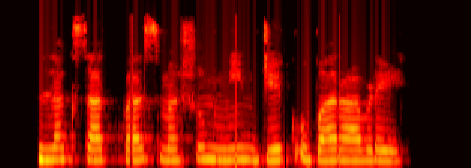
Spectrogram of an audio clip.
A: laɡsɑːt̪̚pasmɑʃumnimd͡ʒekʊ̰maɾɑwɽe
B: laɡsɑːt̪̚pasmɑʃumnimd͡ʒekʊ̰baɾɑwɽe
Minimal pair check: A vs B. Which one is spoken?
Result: B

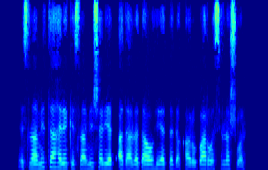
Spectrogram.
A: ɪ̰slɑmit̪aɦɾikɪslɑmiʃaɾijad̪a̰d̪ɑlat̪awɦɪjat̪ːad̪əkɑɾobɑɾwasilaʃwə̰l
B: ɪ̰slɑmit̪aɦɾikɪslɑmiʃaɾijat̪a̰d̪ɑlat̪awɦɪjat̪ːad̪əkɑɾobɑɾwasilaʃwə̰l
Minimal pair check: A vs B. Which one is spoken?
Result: B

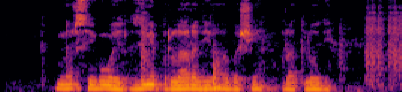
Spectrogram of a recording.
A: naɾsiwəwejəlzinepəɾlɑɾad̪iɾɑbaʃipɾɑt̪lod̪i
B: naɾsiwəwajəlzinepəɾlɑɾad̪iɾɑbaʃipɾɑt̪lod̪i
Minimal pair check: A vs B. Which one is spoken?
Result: B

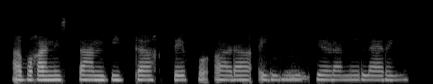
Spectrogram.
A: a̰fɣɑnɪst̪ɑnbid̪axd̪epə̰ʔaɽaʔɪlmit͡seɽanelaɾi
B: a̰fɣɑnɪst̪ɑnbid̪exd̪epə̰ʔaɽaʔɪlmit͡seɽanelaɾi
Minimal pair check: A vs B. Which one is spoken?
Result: A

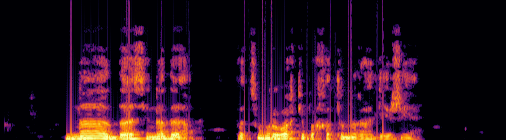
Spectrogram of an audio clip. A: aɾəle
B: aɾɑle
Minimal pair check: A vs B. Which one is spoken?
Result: B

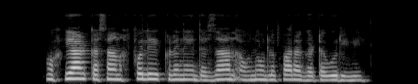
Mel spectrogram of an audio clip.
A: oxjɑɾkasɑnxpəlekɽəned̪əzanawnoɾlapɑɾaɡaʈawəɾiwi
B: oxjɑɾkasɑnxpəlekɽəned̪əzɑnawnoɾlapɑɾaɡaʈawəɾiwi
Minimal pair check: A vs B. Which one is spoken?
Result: B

